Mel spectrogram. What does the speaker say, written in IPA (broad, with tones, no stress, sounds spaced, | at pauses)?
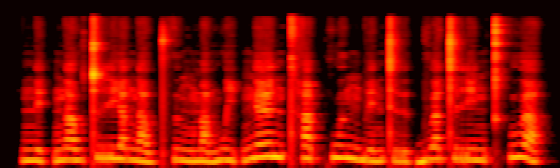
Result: n e˨˩ k̚ n a˧ w t r i˧ a̯ n a˩˦ w pʰ ɯ˨˩ ŋ m a˩˦ m w i˨˩ ʔ ŋ ɛː˥˩ n tʰ a˦˥ p̚ k w ɯ˧ ŋ b e˩˦ n t r ɯ˨˩ k̚ b u˦˥ a̯ t r i˧ n kʰ u˥˩ a̯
